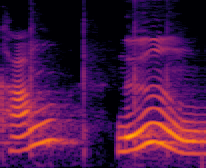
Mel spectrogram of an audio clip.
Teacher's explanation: 한자어에서 받침, 기역, 미음, 비읍, 이응 뒤에서 리을은 니은으로 발음나는 비음화 일종이에요. 그래서 강능 이렇게 발음이 된다는 거죠.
